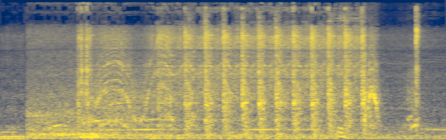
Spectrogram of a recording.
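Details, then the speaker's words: Geo Tracker after valve adjustment, head bolt retorque and new valve cover gasket: starter drags slowly at about two labored turns a second without catching on a weak battery; a second battery was even worse. "My battery is not good. All right. Battery number two. No, >> worse than the first one."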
